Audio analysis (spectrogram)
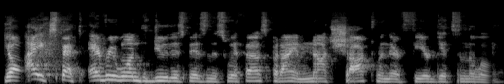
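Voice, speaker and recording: Woman, American accent, bright forceful voice, husky edge, emphatic sales trainer, folksy motivational delivery. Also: low-pitched, fairly quick. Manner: emphatic, rhetorical questions, folksy address. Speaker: network marketing trainer. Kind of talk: motivational sales coaching talk.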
